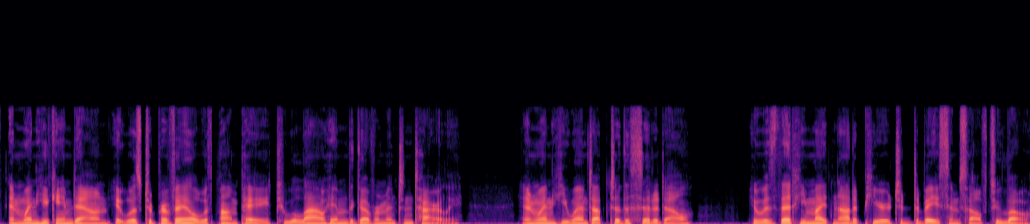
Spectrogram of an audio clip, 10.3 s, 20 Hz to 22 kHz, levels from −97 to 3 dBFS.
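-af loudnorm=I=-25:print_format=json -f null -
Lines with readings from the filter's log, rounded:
"input_i" : "-24.0",
"input_tp" : "-4.9",
"input_lra" : "2.1",
"input_thresh" : "-34.3",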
